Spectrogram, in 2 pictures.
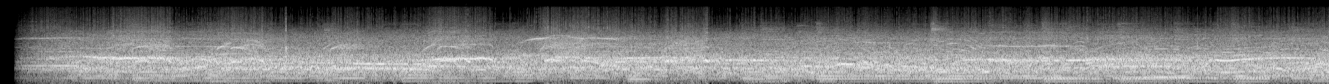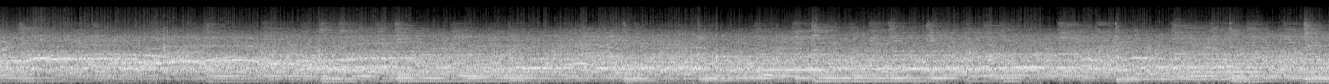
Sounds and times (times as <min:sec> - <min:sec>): Crowd: 0:00.1 - 0:26.5
Music: 0:00.2 - 0:26.5.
